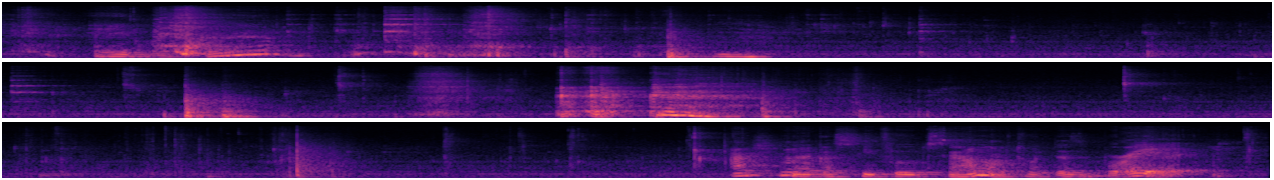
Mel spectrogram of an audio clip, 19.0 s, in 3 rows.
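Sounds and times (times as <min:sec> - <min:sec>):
woman humming: 0:03.5 - 0:03.9.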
